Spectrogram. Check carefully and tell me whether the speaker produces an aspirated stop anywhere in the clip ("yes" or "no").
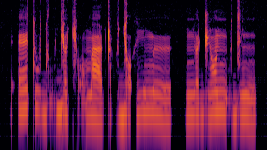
yes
